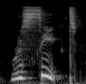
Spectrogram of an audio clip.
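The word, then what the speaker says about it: receipt: यही फर्क है कि यहां पर पी जो है वो साइलेंट है इसीलिए इस वर्ड को आप प्रोनाउंस करेंगे एज रिसीप्ट तो अगर आपको यह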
